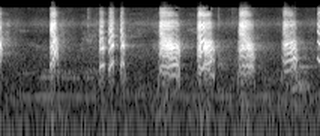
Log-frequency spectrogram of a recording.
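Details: Long-tailed shrike singing vigorously in the morning, a lure song meant to make silent shrikes answer. Harsh, buzzy chattering bursts at uneven intervals, about eight notes in three seconds, with a faint steady low hum behind.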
